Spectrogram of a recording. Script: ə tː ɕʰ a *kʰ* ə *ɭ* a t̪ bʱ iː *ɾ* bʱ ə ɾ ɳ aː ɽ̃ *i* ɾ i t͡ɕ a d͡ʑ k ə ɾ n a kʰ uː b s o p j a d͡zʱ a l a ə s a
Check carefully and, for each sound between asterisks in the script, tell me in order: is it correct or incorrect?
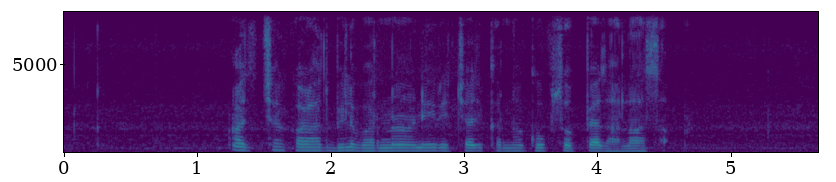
incorrect, correct, incorrect, correct

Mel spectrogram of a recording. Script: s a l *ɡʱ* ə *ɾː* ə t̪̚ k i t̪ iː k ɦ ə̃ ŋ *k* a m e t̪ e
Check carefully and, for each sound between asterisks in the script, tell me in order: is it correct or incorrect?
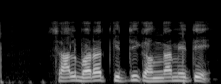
incorrect, incorrect, incorrect

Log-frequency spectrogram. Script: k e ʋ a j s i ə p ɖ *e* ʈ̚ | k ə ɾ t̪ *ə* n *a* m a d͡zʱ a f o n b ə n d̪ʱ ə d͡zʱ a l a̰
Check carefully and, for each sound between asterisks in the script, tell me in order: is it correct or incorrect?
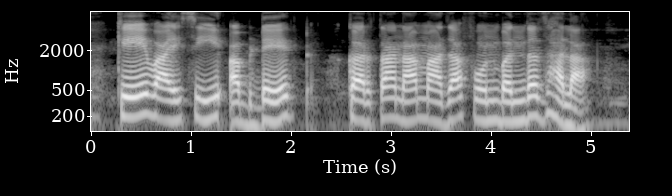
correct, incorrect, correct

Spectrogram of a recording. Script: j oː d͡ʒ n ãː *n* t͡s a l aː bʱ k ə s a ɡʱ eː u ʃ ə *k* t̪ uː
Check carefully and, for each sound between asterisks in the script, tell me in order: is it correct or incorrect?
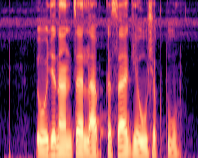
correct, correct

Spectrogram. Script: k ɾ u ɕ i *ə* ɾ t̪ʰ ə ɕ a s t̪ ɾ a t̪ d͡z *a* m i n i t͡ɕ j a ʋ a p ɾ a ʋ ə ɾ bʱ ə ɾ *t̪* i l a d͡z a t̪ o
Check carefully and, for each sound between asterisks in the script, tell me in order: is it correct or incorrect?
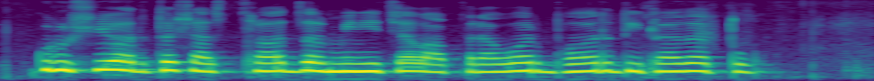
correct, incorrect, incorrect

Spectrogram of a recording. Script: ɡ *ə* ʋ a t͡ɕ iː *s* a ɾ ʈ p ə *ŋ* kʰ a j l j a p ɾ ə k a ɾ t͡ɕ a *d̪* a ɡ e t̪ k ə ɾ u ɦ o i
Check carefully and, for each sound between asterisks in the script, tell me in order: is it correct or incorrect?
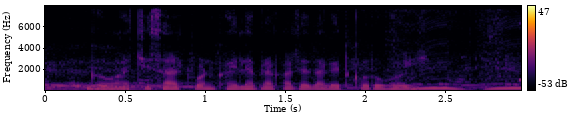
correct, correct, incorrect, correct

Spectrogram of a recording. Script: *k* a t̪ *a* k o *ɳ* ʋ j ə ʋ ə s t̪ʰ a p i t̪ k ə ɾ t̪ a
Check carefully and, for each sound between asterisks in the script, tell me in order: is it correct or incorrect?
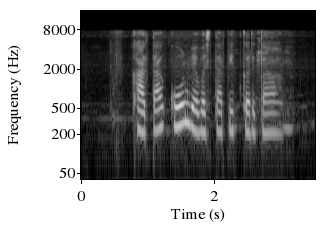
incorrect, correct, correct

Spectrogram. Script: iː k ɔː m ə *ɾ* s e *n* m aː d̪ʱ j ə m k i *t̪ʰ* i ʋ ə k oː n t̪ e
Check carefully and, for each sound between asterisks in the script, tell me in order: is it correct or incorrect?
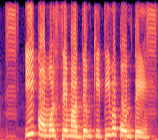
correct, incorrect, incorrect

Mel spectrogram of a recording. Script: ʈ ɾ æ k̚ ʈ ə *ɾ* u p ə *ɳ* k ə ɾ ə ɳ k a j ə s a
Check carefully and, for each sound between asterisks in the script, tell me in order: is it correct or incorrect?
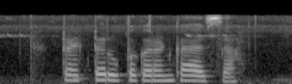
correct, incorrect

